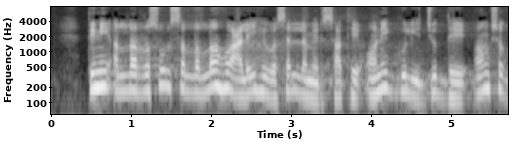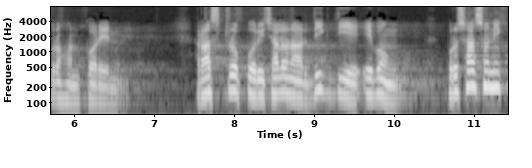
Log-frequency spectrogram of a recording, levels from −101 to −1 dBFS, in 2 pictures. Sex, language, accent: male, Bengali, native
